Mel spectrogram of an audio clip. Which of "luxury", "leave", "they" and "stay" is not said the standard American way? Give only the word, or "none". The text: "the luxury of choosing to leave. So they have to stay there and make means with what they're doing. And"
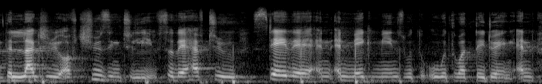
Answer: none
